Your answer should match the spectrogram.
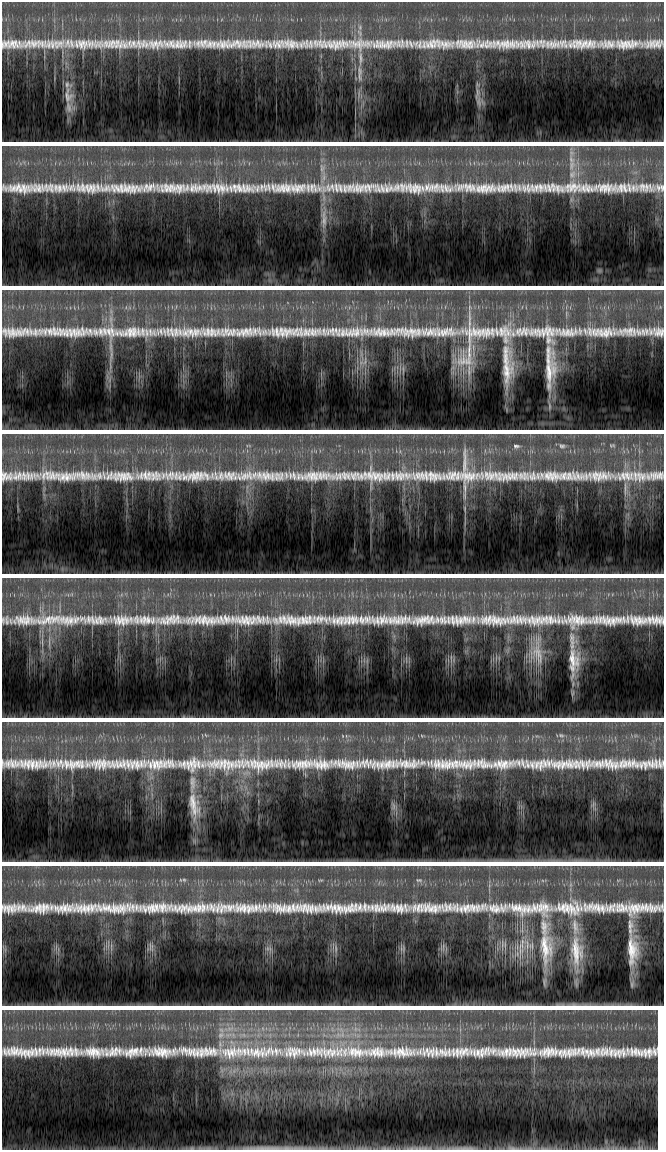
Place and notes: Tafraout, Riverside, Frog and insects
Africa, Morocco, frog, insects, night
